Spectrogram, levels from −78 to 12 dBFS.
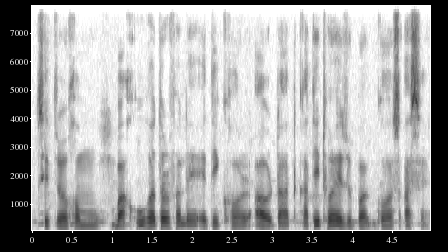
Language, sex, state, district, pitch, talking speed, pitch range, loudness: Assamese, male, Assam, Kamrup Metropolitan, 120 Hz, 145 wpm, 115-155 Hz, -17 LUFS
